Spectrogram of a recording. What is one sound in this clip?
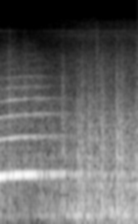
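A steam train whistle blows once, short and loud.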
